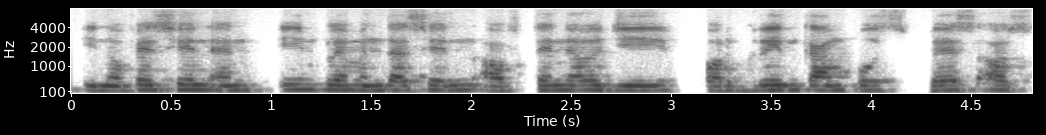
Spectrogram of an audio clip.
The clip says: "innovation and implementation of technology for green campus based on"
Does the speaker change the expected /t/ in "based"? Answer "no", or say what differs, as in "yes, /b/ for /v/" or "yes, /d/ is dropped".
yes, /t/ is dropped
